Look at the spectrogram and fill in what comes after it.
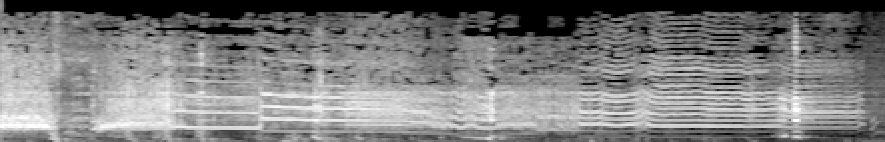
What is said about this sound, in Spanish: Acá tenemos unas escenas de hace unos momentos del hall de la emisora cuando … estaba gritando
